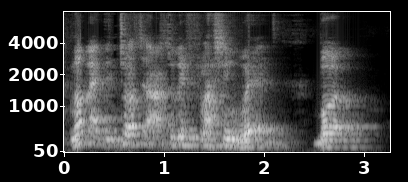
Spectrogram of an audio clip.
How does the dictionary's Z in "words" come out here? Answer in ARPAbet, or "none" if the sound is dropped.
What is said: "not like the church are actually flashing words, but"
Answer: none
